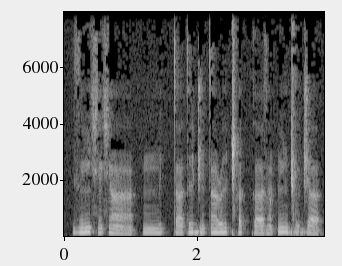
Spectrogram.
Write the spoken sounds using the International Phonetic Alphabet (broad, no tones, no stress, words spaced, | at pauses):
zĩ ɕɐ̃ɕɐ̃ː | mːitːɐːtɨ d͡ʒĩtɐ̃ ɹɨǁʰɐkːɐː zɐ̃pĩ ɡ͡ǁod͡ʒɐ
